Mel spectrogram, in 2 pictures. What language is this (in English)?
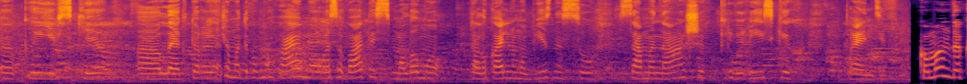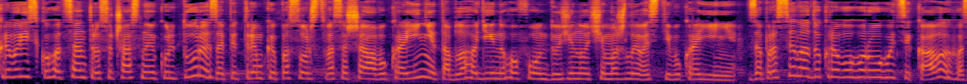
Ukrainian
